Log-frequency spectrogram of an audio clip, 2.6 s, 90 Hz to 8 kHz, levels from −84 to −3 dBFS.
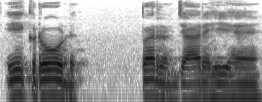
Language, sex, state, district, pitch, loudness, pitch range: Hindi, male, Uttar Pradesh, Lucknow, 105 Hz, -15 LUFS, 105-125 Hz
